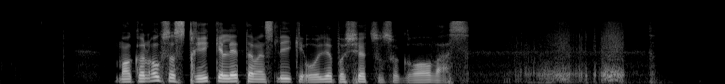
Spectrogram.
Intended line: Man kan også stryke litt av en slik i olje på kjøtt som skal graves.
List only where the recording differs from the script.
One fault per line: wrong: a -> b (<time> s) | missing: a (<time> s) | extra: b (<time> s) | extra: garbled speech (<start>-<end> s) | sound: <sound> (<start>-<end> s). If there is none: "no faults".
sound: squeak (5.0-6.5 s)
